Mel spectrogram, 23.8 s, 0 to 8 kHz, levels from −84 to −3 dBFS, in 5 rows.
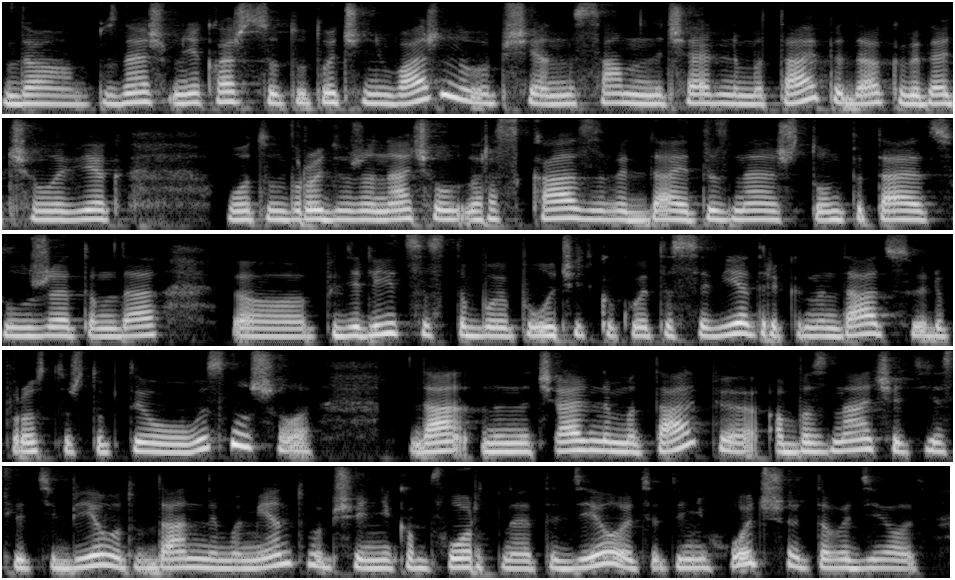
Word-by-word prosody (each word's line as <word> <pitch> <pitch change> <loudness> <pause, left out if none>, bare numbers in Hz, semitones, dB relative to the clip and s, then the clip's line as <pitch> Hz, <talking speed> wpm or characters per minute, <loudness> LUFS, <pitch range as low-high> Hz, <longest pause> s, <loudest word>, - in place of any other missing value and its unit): Да, 185 -1 0
ты 195 - -6
знаешь, 210 +3 0
мне 200 +2 +1
кажется, 220 -2 -1
тут 190 - -5
очень 210 -2 0
важно 265 - +3
вообще 190 +1 -3
на 185 +1 +1
самом 200 -1 0
начальном 190 -1 0
этапе, 220 - +1
да, 205 +3 +1
когда 190 -1 +1
человек, 190 0 -1 0.5
вот 190 +1 -1
он 190 -1 +2
вроде 195 0 +3
уже 190 0 +1
начал 195 0 +1
рассказывать, 195 -2 0
да, 190 - +2
и 180 - +1
ты 195 +2 0
знаешь, 195 -1 -1
что 190 -1 -5
он 185 0 +1
пытается 190 0 -1
уже 185 +1 +1
там, 175 -1 -2
да, 195 +3 0 0.4
э, 170 -1 0
поделиться 210 +5 +1
с - - -17
тобой, 185 -2 0
получить 190 +2 0
какой-то 185 0 -4
совет, 205 +6 +1
рекомендацию, 200 +4 -1
или 180 - -1
просто, 195 +3 -2
чтоб 170 0 -6
ты 205 - +2
его 175 -2 +2
выслушала, 290 - +1 0.5
да. 200 +3 +3
На 185 0 +2
начальном 205 +1 +2
этапе 225 - 0
обозначить, 195 +2 0
если 190 -3 -2
тебе 190 +6 +2
вот 205 -6 +1
в - - -4
данный 190 -1 +2
момент 180 +10 +1
вообще 190 -6 -2
некомфортно 180 +1 -1
это 165 +1 -3
делать, 190 +3 +2
и - - -3
ты 185 - -3
не 185 0 0
хочешь 255 - -2
этого 185 -3 -1
делать. 180 0 -2
190 Hz, 170 wpm, -22 LUFS, 185-205 Hz, 0.5 s, важно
